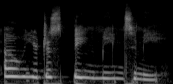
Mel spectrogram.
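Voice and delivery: high, soft imitation of a wounded mom; mock hurt complaint. Imitating mom saying she is mean, soft mock hurt. Mimics her mom's complaint.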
